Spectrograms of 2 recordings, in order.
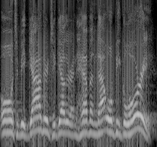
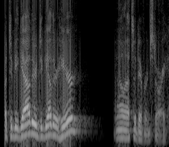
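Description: First: Quoted pastor exulting. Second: Quoted pastor's deflating aside. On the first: Preacher quotes a pastor's joke about heaven, exultant and loud. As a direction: swell with rapture up to the last word. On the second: Preacher lands the pastor's joke about church here, deflating. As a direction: drop from exultation to a quiet, dry finish. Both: Retold or imitated. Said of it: "And this pastor said".

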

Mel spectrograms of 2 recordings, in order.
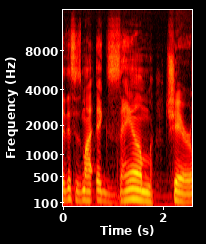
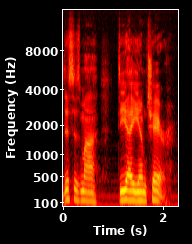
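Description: First: Exam said slowly as two syllables, ex-AM; clarified pronunciation. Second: DAM spelled letter by letter as D A M; spelled-out bad word. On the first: Retold or imitated. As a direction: stretch out exam to make the word clear. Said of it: "she was trying to say". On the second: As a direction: spell D, A, M instead of saying the word. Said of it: "I'm gonna spell out a bad word".

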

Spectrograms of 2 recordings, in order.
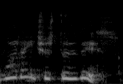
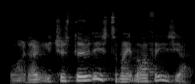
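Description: First: Much higher, wide-eyed suggestion; naive young self. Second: Said in the usual way. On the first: Retold or imitated. Young lad suggests a fix to coworkers, high and innocent. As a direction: pipe up like an eager youngster. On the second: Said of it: "It's like".

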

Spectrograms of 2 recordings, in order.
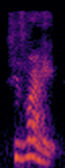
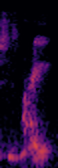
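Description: First: Said in the usual way. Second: Quiet realization. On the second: Retold or imitated. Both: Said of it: "I said".

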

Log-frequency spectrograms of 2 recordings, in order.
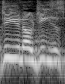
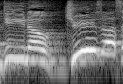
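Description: First: Said in the usual way. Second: Louder, slower, searching question; slow, loud and higher Do you know Jesus; intense plea. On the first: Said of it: "not just". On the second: Retold or imitated. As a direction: ask it with the weight of the moment. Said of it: "he's like".

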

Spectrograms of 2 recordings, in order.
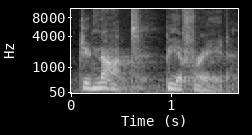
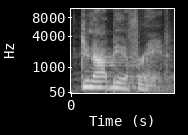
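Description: First: Much softer and lower, gentle; soft reassurance. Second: Said in the usual way. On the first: Shown as a demonstration. Preacher comforting the congregation, soft and low. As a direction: ease the fear out of them gently. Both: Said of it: "repeated softer".

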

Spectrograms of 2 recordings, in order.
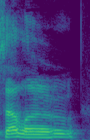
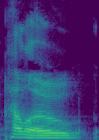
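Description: First: Slow, higher-pitched mock German greeting; German woman's hello. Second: Said in the usual way. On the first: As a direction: draw out a German-accented hello. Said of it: "She's German. She says". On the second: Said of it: "She's German".

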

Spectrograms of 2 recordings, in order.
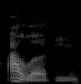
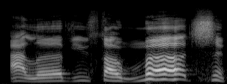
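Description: First: Soft, low declaration of love; calm affection. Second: Loud, drawn-out gushing; over-the-top affection. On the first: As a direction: answer anger gently, voice dropped. Models calm reply to angry spouse. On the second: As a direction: lay the love on thick, stretching the words. Exaggerates the loving reply. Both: Shown as a demonstration.

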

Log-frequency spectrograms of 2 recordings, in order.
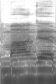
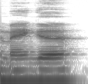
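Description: First: "manga" with a broad "ah", MAHN-guh; first pronunciation variant. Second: "manga" with a flat "a" as in "man"; second pronunciation variant. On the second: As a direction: say "manga" as MANG-guh. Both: Shown as a demonstration. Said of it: "I thought that some, like, manga, manga".

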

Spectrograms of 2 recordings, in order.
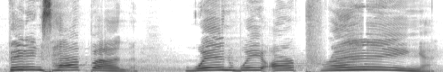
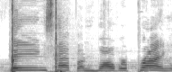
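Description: First: Very slow, raised and emphatic; slow emphatic repeat. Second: Said in the usual way. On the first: Real, not acted. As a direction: draw out THINGS HAPPEN WHEN WE ARE PRAYING.

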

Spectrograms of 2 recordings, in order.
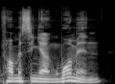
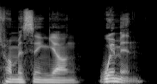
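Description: First: "Woman" said with the wu vowel, singular; "Promising Young Woman" with Woman as in one person. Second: "Women" said with a short wi sound, plural; "Promising Young Women" with Women as wimmin. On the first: To listeners, reading the title wrongly as "Woman" with the wu sound. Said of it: "it's Promising Young Women". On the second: To listeners, correcting the title to plural "Women" with the wi sound. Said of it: "this title isn't called Promising Young Woman". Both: Shown as a demonstration.

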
